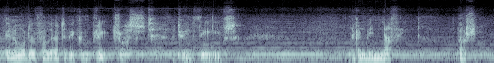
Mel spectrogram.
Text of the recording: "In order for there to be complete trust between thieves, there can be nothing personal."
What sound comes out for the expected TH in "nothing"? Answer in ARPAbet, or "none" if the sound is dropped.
TH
